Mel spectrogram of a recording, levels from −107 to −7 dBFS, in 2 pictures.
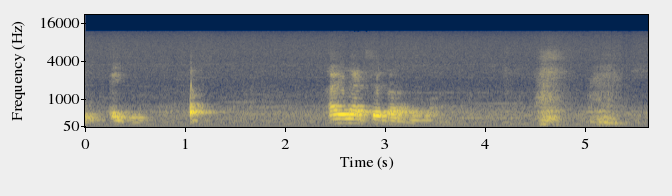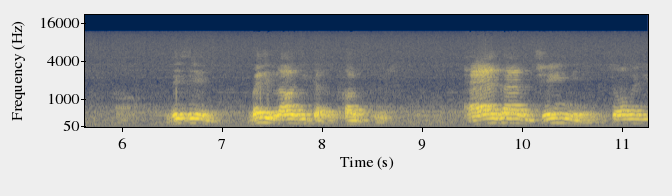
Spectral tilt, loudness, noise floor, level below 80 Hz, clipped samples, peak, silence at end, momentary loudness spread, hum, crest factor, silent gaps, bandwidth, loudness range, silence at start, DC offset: -5.5 dB/octave; -18 LUFS; -43 dBFS; -56 dBFS; under 0.1%; -4 dBFS; 0 s; 21 LU; none; 16 dB; none; 11.5 kHz; 7 LU; 0 s; under 0.1%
